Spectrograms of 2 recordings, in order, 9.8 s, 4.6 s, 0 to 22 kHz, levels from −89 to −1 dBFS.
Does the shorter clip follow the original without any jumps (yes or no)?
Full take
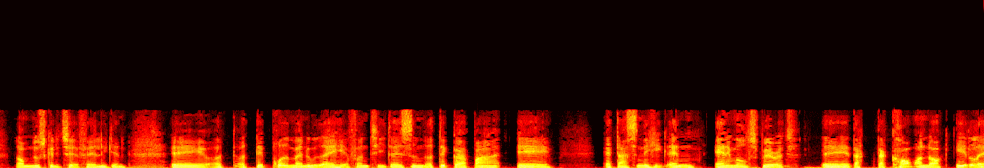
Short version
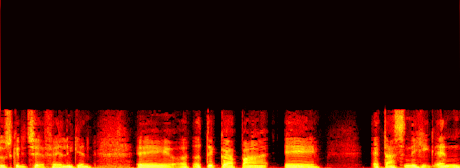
no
